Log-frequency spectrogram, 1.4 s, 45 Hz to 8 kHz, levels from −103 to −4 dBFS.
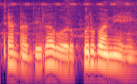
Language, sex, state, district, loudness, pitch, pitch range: Marathi, male, Maharashtra, Solapur, -16 LUFS, 135 Hz, 125-160 Hz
